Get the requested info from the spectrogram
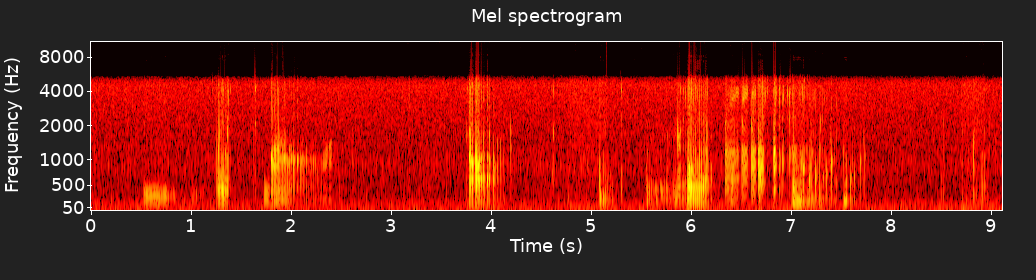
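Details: Irregular gurgling and rumbling bursts from the belly between quiet gaps; ordinary stomach growling (borborygmi).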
